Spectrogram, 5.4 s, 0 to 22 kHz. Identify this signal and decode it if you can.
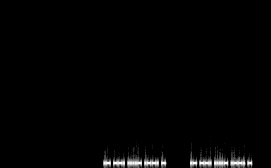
Morse code, heard as a keyed tone, about 50 wpm, 700 Hz. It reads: AG4PT AG4PT
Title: USA Call Signs - 5 Characters - Repeated 2x - 50wpm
